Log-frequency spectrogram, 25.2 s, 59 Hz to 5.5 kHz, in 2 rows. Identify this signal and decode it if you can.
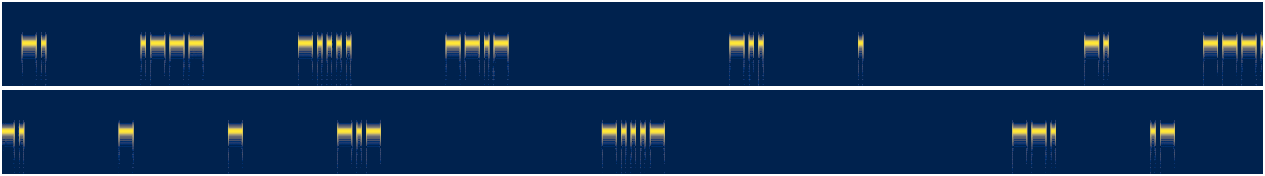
Morse code, heard as a keyed tone, about 25 wpm, spaced as for 8 wpm, 600 Hz. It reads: NJ6Q DE N9TTK <BT> GA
